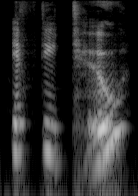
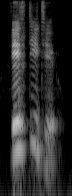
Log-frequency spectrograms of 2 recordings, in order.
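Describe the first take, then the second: First: Slow, stunned question rising at the end; gaping disbelief. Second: Said in the usual way. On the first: A narrator's reading. Bucky echoing the number Clint gave, gaping in disbelief. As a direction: echo it slowly in disbelief. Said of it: "Bucky gapes, brain stuttering".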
